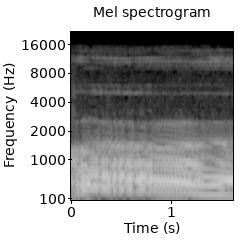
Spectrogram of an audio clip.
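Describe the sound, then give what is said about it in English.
A loud, buzzy farting sound effect coming from a human automaton during a field test, one sustained blast of about a second and a half with a slowly sagging pitch, heard alone with no talking. “I think your automaton just ripped a fresh one.”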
